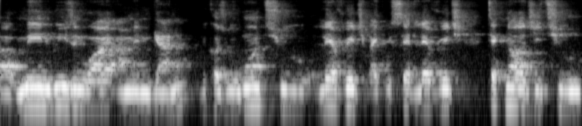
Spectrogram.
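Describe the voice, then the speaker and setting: A man talks fairly slowly with lively intonation as background noise is clearly heard. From Haiti. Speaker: entrepreneur. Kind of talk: interview. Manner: halting, many fillers and repetitions.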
